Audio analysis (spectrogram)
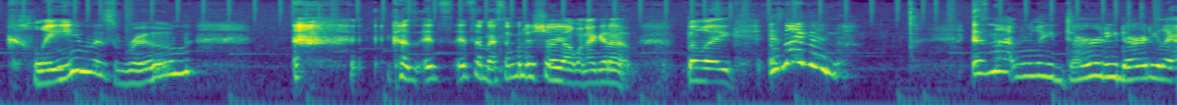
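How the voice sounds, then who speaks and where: A young woman with a congested, nasal voice, rambling frankly to camera in a room at home, easily distracted and cursing. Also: medium pitch. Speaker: vlogger. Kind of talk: casual chat to camera.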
